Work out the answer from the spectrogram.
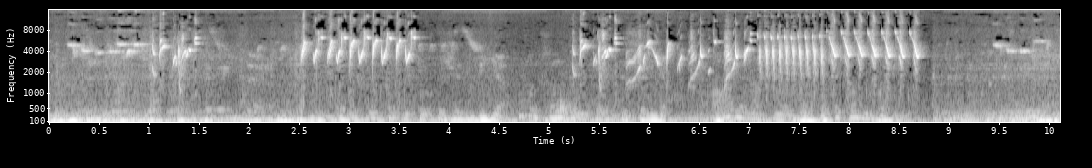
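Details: Migratory goldfinch singing a rapid twittering song of high tinkling notes, slurred whistles and a buzzy, rattling trill, with short pauses between phrases; a low steady hum and faint voice underneath.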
